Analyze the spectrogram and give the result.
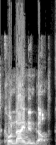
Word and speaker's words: Konyenbelt: It's I always say it's a really easy way to remember. You do a Ko, the number nine, a Nen, and a belt. So it's Konyenbelt.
